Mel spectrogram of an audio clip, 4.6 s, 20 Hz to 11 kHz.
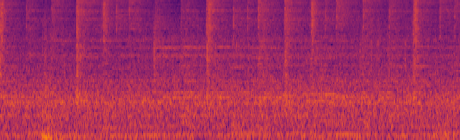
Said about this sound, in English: Alright, we're on the Pulaski Skyway now, or the Pulaski Speedway, as I like to call it. In the left lane, and if things are correct, I'm doing about 60 miles an hour. Going over this fucker.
